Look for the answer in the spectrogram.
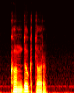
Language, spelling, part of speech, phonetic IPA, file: Polish, konduktor, noun, [kɔ̃nˈduktɔr], Pl-konduktor.ogg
